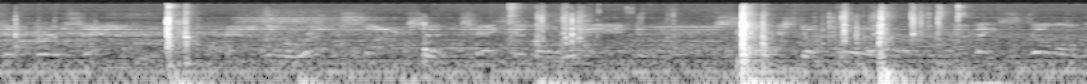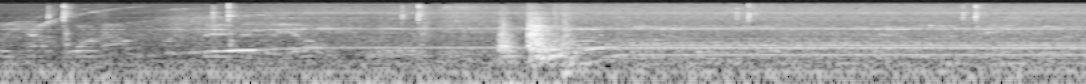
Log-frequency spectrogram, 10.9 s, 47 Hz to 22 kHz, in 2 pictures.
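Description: Faint mouse and keyboard clicks, the loudest a little under four seconds in. About six and a half seconds in, a rising whine settles into a steady hum, and a second steady tone joins a couple of seconds later: a Samsung M2020 laser printer starting up to print.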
